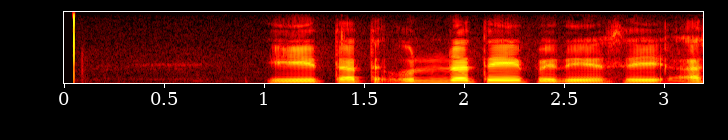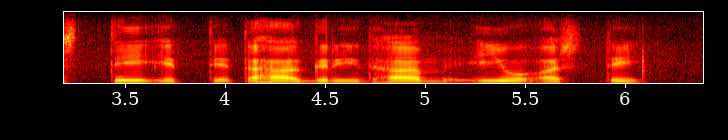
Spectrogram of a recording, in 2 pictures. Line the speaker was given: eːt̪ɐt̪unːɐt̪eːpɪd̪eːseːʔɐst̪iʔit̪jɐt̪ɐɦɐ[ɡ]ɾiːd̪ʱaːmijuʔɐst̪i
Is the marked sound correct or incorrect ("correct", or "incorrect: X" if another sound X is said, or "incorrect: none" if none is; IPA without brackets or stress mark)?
correct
